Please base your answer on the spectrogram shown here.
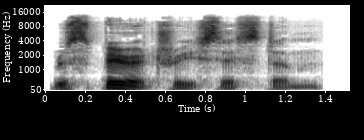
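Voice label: "respiratory system", British English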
